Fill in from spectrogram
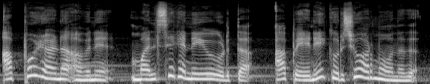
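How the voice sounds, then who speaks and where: A woman's voice: fairly high pitch, big pitch swings, moderate pace, darkish tone, faint music behind. A woman narrating a scripted children's moral story.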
